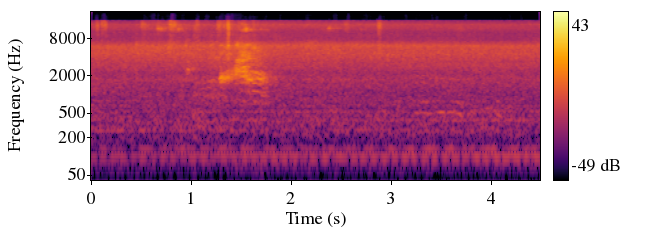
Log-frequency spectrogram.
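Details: A kitten gives one short, rising-and-falling meow, with steady low hum in the background.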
